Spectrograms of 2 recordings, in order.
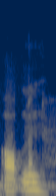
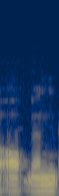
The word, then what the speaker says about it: Altman: Sam Altman strongly denies the allegations, labeling them extortion and utterly untrue, while countersuing for defamation.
